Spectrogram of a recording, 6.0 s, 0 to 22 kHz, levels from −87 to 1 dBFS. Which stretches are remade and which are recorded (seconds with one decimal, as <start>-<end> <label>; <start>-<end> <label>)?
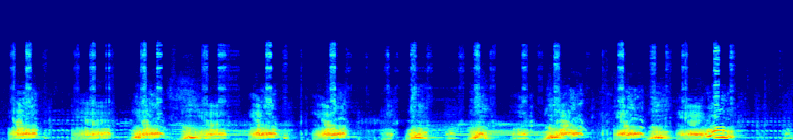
0.0-2.6 recorded; 2.6-3.6 remade; 3.6-6.0 recorded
